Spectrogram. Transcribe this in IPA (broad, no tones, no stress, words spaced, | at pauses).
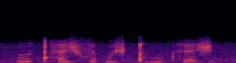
ʊǃʰæʒsəɓʊʒ ɡ͡ǃut̪ʰɛʒ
